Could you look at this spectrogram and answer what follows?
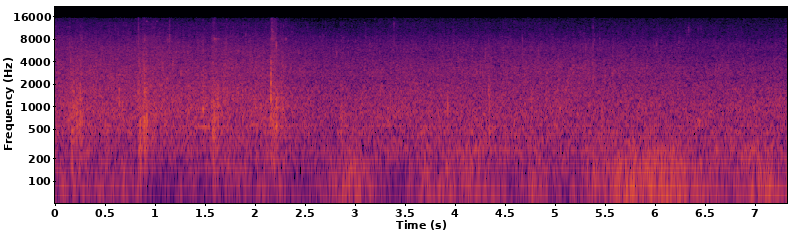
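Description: Footsteps crunching and clicking on loose talus rock for the first two seconds or so, then a steady soft hiss.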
